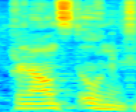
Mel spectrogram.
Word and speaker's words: und: So in case you didn't know, this is the German word for and it's pronounced und.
